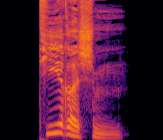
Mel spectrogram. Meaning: strong dative masculine/neuter singular of tierisch
- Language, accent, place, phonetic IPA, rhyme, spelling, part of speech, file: German, Germany, Berlin, [ˈtiːʁɪʃm̩], -iːʁɪʃm̩, tierischem, adjective, De-tierischem.ogg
